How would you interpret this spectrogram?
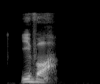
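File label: "yi1 fu5", Mandarin Chinese; HSK1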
